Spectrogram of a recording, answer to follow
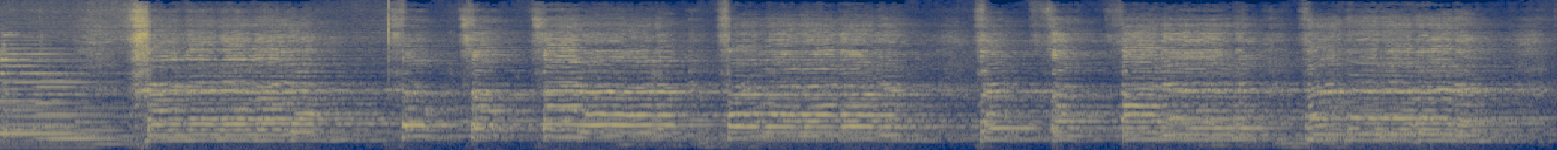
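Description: Mixed male and female vocal group singing in close harmony with little accompaniment. A low held note stops about a second in, and short sharp hits mark the singing after that.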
